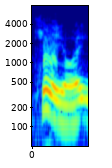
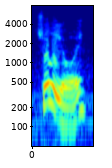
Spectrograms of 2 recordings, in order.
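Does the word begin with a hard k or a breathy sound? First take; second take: hard k; breathy. First: The word begins with a hard k sound. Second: The word begins with a breathy ch sound. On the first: "others would say, no, you're wrong, it's kilioi" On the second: "I prefer to say chilioi"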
